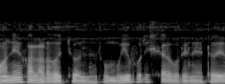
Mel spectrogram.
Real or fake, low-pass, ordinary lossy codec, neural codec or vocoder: fake; none; none; codec, 16 kHz, 16 kbps, FunCodec, trained on Chinese and English, 50 frames a second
